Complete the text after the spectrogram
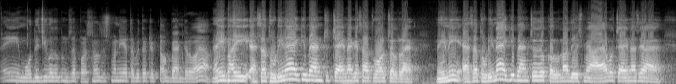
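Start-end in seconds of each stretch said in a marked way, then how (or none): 3.2-10.0 much louder, mock-innocent denial; loud sarcasm. Roaster mocking the TikToker's anti-Modi claim, loud sarcasm. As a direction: bellow it with fake disbelief.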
